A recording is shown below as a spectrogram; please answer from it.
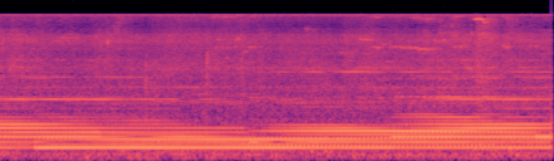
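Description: Instrumental accompaniment of sustained organ-like keyboard chords, the notes held steady and shifting to new chords a few times.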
